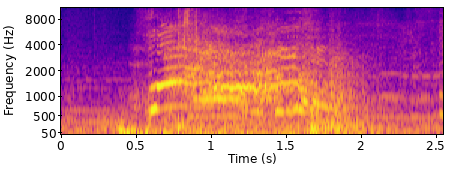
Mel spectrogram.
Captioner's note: both screaming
